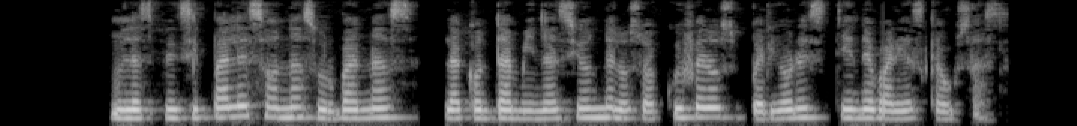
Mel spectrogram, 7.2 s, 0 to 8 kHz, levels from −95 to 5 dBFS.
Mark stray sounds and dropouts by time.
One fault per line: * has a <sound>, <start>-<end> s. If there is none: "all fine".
all fine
